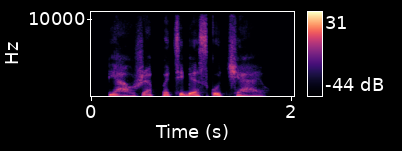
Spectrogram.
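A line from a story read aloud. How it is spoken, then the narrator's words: Very quiet woman's voice. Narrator (Russian): сказала она очень тихо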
